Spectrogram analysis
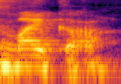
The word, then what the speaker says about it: Micah: I don't want to say it out here, but the energy in the land with that house, that's Micah. That's how you pronounce her name.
